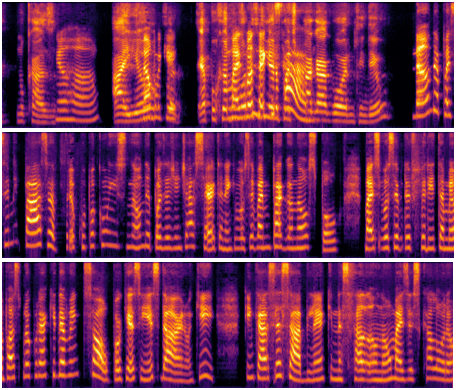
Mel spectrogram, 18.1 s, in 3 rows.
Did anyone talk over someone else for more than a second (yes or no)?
yes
